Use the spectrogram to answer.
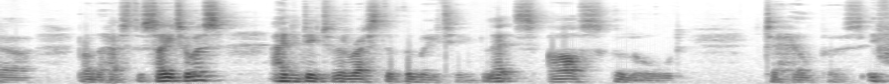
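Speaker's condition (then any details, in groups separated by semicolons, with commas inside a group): No condition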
